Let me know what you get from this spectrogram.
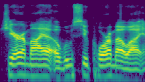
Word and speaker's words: Jeremiah Owusu-Koramoah: I will say that Jeremiah Owusu-Koramoah, and I'm mostly saying that just because I want to get his name right.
